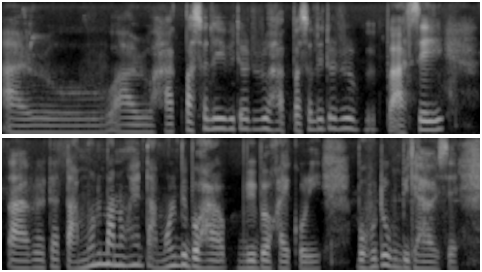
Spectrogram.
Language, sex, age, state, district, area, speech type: Assamese, female, 45-60, Assam, Dibrugarh, rural, spontaneous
